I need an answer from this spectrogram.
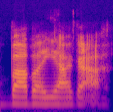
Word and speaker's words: Baba Yaga: uh yeah, sending the child to Baba Yaga.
